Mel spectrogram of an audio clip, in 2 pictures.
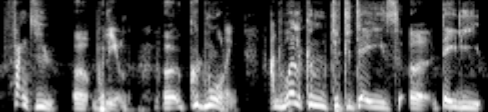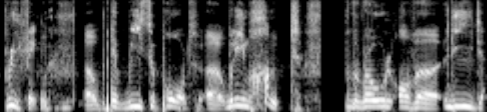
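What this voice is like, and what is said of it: Imitates another person's voice. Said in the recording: “did a Boris Johnson impression”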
